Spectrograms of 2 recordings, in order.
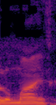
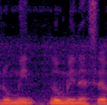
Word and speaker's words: Lumines: Eh, algunos de los juegos de lanzamiento, eh, Apescape on the Loose, Darkstalker Chronicle The Chaos Tower, Dynasty Warriors, Lumines, yo creía que era Lumines que se pronunciaba, pero es Lumines, el juego de, como de sí, Clásico Lumines, sí.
